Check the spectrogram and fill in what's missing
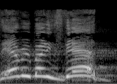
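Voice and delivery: high, frantic cry of a panicked messenger. Acted. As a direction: blurt it out in alarm. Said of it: "the guy came so panicked".

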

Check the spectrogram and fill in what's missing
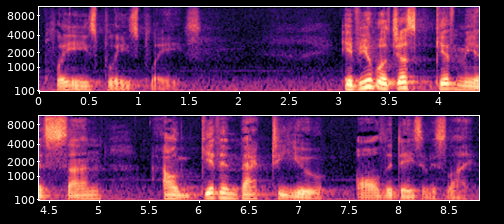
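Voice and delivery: soft, pleading plea to the Lord; hushed, pleading mother's prayer. Retold or imitated. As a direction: beg quietly, pouring out her heart. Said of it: "as she was pouring out her soul to the Lord".

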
